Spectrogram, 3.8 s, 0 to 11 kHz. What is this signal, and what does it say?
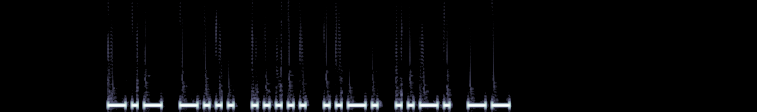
Morse code, heard as a keyed tone, about 40 wpm, 700 Hz. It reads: KB5FFM
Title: USA Call Signs - 6 Characters - 3x Character Spacing - 40wpm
